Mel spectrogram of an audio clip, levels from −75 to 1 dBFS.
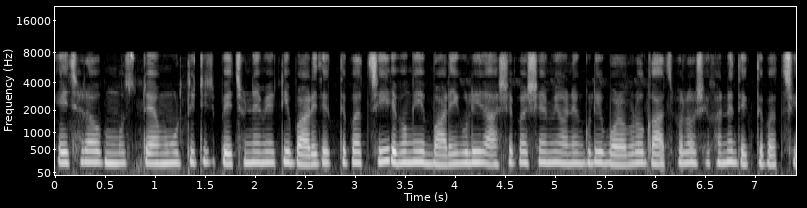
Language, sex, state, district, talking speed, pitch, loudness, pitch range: Bengali, female, West Bengal, Malda, 170 wpm, 220 Hz, -20 LUFS, 210-230 Hz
